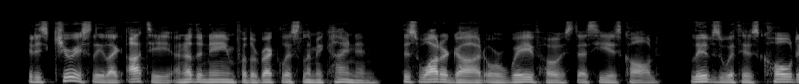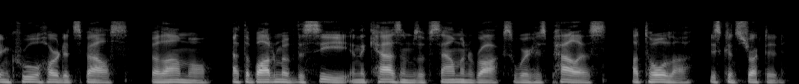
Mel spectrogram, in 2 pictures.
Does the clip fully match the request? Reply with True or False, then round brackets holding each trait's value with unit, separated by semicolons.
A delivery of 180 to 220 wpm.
True (185 wpm)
